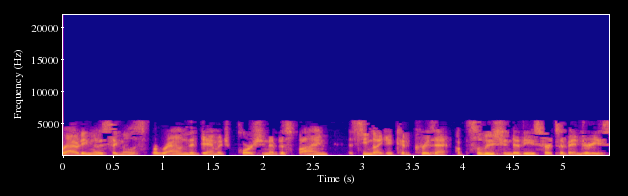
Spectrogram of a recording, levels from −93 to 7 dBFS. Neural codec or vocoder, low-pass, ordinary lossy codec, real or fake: codec, 24 kHz, 6 kbps, HILCodec; 5.4 kHz; MP3, 24 kbps; fake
